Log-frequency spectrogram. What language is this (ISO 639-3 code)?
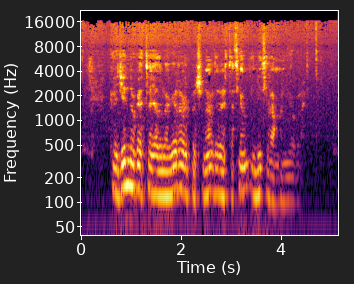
spa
